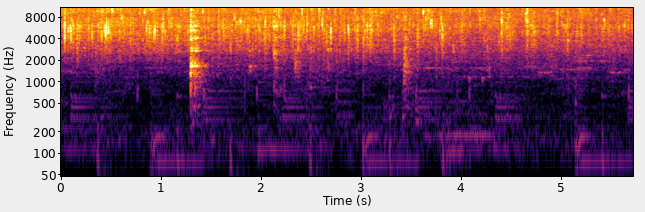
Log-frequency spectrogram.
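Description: Samgyeopsal pork belly sizzling and crackling on a tabletop grill plate, with one sharp click about a second in.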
